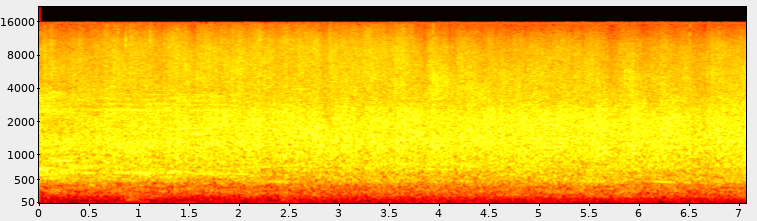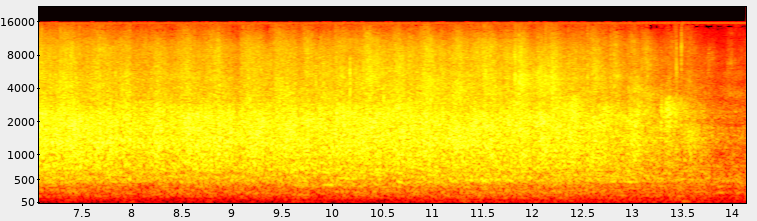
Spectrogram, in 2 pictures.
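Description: Sustained applause from a large crowd in the German parliament, a dense, steady wash of clapping that holds at full loudness for about thirteen seconds before beginning to fade at the end.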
